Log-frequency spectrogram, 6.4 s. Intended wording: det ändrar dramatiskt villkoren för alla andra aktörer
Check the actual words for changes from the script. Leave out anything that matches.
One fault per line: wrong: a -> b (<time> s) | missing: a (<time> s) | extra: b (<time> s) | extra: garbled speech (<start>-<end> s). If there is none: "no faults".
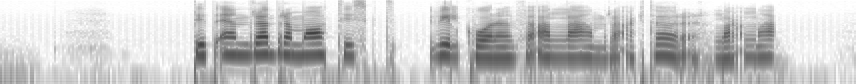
extra: garbled speech (5.3-5.8 s)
